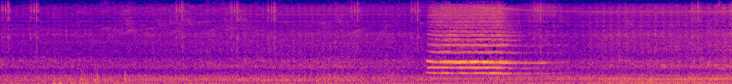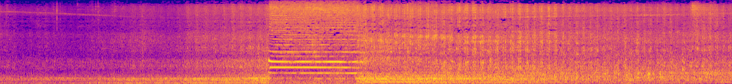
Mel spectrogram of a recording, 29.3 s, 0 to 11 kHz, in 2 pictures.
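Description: Twin WDM-3D diesel locomotives sound their horn twice, each blast a chord of several notes lasting under two seconds; the second, about ten seconds later, is louder and closer. The growing rumble of the locomotives then gives way to the steady clatter of coaches passing at speed as the express runs through the station without stopping.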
